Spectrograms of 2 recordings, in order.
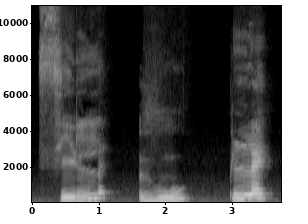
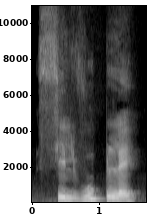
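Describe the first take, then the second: First: The phrase is spoken very slowly. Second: The phrase is spoken at normal pace. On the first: "very slowly" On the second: "at a normal pace"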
